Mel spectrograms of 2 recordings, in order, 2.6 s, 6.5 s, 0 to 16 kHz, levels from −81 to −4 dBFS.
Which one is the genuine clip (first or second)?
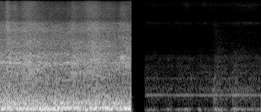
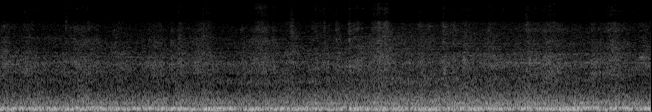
second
